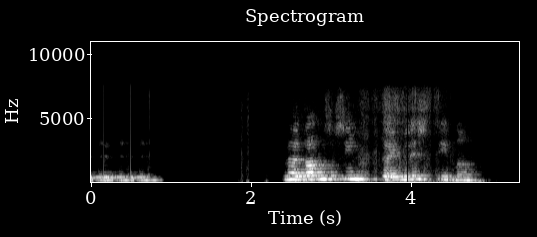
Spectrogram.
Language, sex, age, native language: Icelandic, male, 12, Icelandic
